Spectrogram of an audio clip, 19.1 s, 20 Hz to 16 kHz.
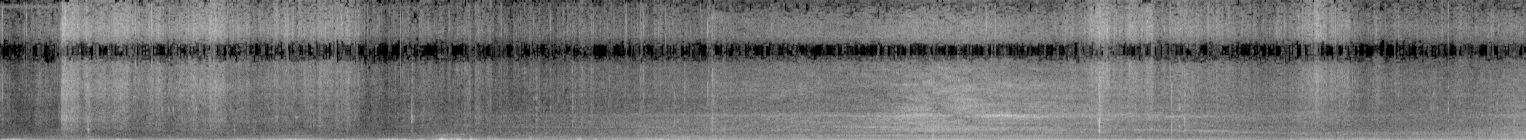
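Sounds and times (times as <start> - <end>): vehicle driving past: 7.8 - 16.0.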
